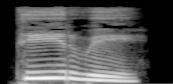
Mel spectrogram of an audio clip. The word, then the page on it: ತೊರವಿ: Kannada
